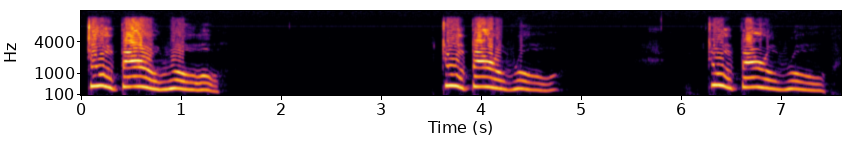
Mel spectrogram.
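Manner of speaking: very high, loud squeaky game-character voice; Toad voice. Acted. Co-host performing the game's iconic line, high Toad voice. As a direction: shout it up high like a cartoon toad. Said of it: "I think you did the Toad voice".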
